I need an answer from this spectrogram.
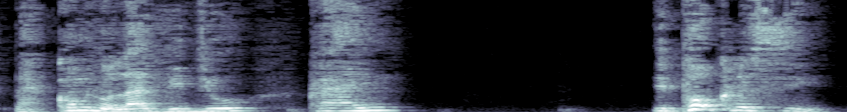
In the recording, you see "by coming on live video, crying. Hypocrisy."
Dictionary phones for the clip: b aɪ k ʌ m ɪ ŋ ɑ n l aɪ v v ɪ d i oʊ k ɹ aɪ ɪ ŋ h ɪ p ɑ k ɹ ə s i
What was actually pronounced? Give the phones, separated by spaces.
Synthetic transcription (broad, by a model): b aɪ k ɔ m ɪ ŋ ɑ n l aɪ f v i d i oʊ k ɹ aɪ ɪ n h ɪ p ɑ k ɹ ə s i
